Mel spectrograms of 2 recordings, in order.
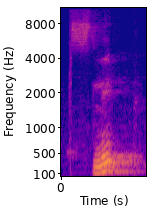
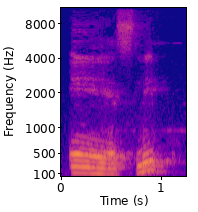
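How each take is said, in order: First: The word starts directly with the s sound. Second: An extra vowel sound comes before the s. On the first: The speaker calls it right. "I'm not pronouncing any E" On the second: The speaker calls it wrong. "le ponemos una E y decimos e sleep"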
